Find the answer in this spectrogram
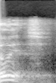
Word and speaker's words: Elias: I always say it wrong. It's Elias. Yeah, you said I said it right the first time.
